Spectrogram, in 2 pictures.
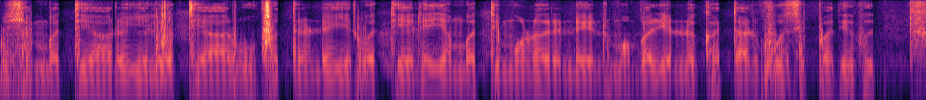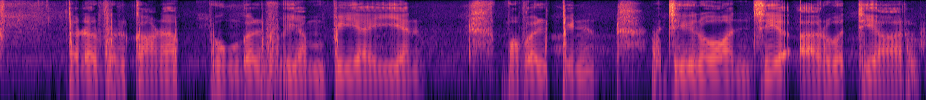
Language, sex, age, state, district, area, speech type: Tamil, male, 18-30, Tamil Nadu, Perambalur, rural, read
